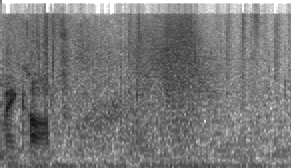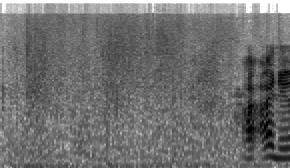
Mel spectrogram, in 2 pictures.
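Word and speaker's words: Mein Kampf: dead serious dude's got mine camp on his bedside table you know that's how you pronounce that by the way is mine Camp I'm I'm sure that is a recognizable German mine comp I I knew how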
